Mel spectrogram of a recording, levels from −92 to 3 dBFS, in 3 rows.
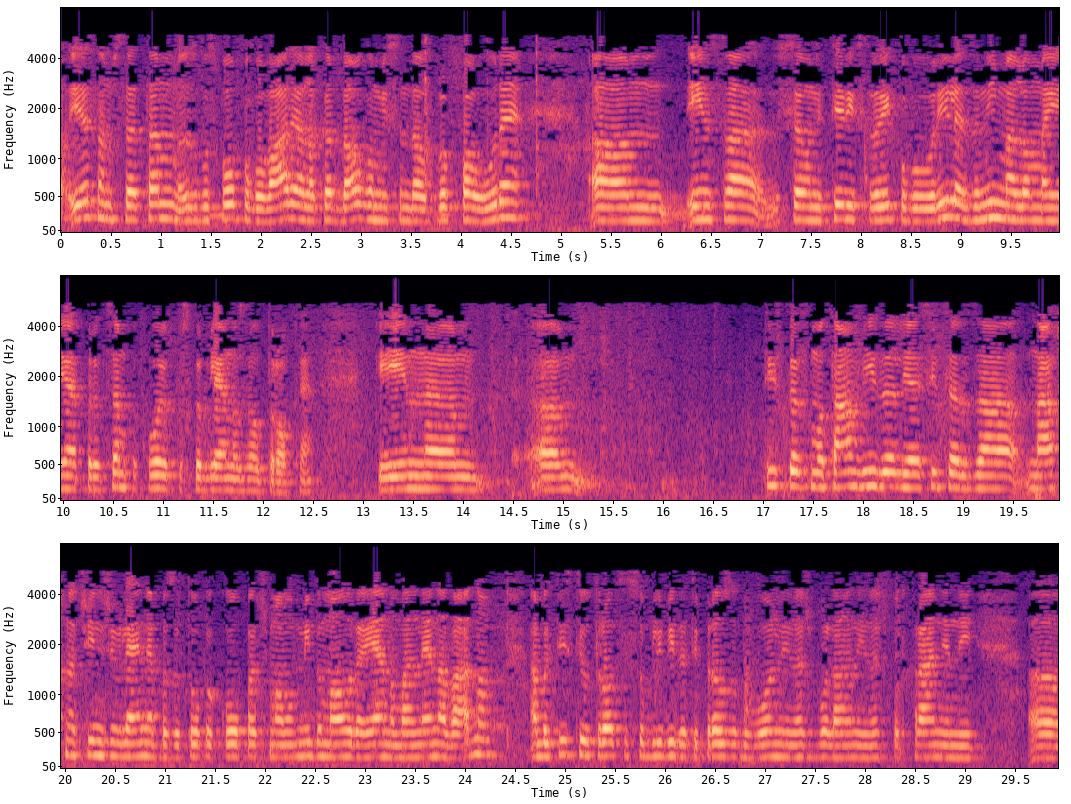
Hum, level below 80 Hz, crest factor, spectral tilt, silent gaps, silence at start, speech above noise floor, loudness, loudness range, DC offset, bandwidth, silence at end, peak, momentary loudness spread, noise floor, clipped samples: none; -42 dBFS; 14 dB; -9 dB/octave; none; 0 s; 24 dB; -13 LUFS; 4 LU; under 0.1%; 5.8 kHz; 0 s; 0 dBFS; 11 LU; -37 dBFS; under 0.1%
